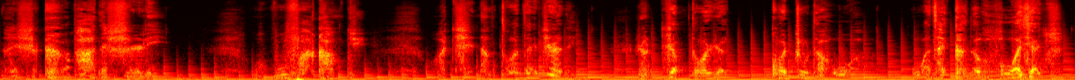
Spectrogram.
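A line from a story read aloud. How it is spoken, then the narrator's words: Hoarse, strained male voice. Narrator (Chinese): 男子从喉咙里挤出嘶哑的声音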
